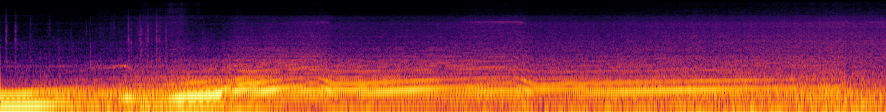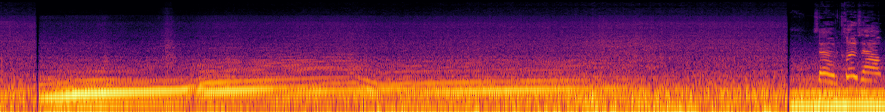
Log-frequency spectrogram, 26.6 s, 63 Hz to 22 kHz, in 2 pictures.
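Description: A 2013 Chevy Caprice PPV, built by Holden in Australia, makes hard pulls down a street with the windows open, its engine surging through repeated rising revs and gear changes, loud and close with a steady road rumble beneath.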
